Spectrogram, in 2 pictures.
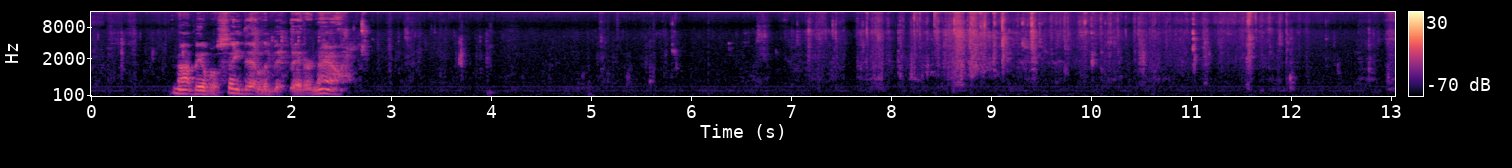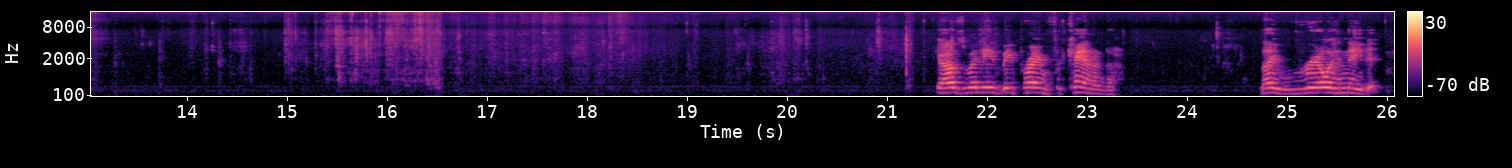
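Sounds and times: paper wrapper crinkling: 0:01.6 - 0:04.0, 0:06.6 - 0:21.5
chewing: 0:02.6 - 0:04.2, 0:04.9 - 0:16.9.

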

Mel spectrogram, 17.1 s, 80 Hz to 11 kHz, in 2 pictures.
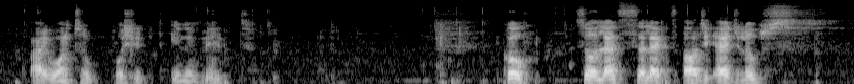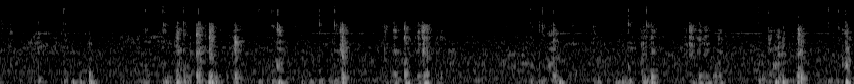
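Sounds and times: mouse and keyboard clicks: 0:08.9 - 0:12.9, 0:13.8 - 0:17.0.

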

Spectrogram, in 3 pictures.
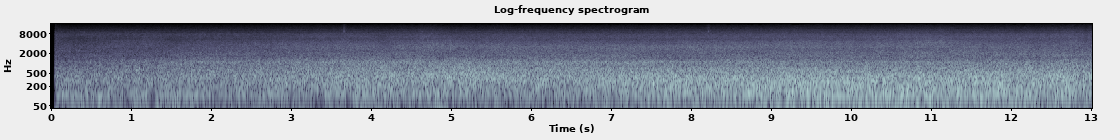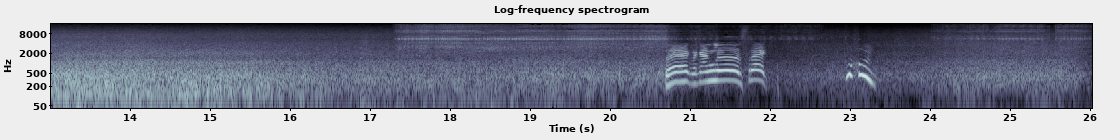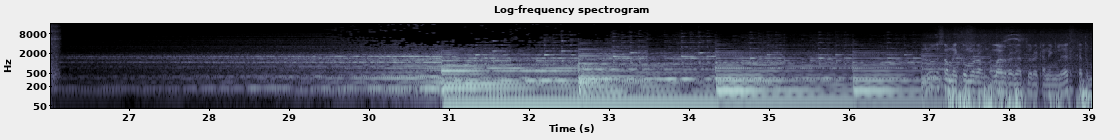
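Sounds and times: surf breaking on rocks: 0:03.4 - 0:26.1
fishing reel drag buzzing: 0:17.2 - 0:26.2.

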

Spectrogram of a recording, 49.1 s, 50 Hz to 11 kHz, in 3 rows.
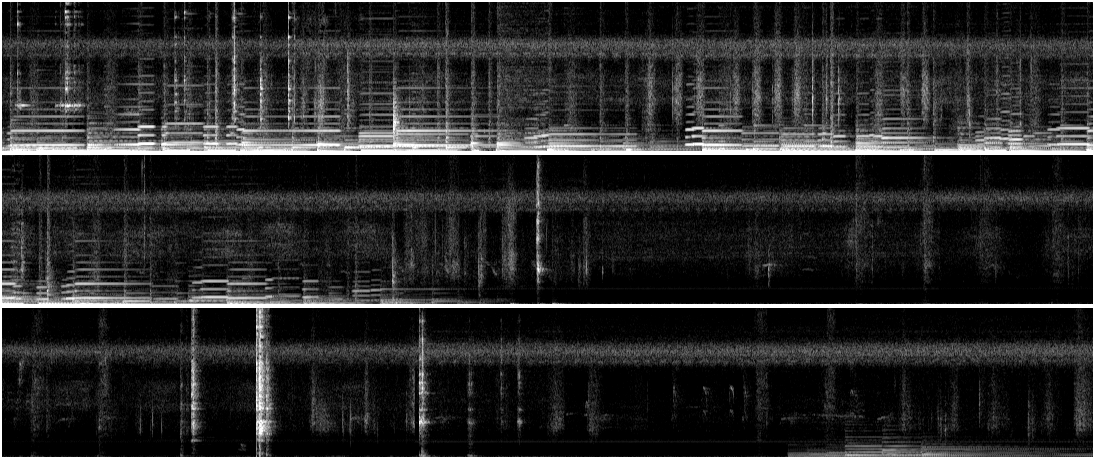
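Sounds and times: music: 0:00.0 - 0:24.0, 0:44.5 - 0:49.0
insects chorus: 0:00.0 - 0:49.0.

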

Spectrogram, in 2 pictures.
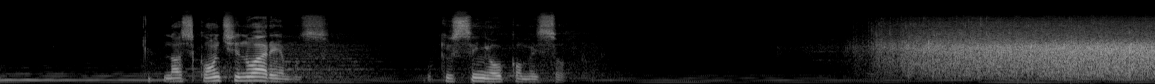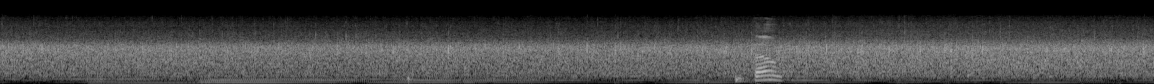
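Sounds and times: crowd applauding: 0:08.1 - 0:23.0.

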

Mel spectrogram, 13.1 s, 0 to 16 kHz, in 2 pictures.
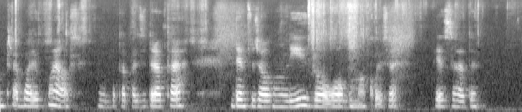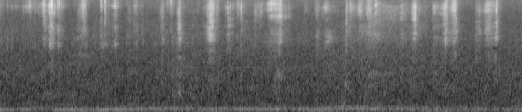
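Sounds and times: crackling rustles of leaves: 0:02.4 - 0:10.1.

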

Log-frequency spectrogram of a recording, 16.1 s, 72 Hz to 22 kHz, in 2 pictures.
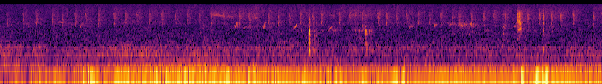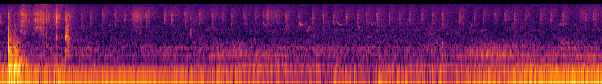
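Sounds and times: low steady hum: 0:00.0 - 0:16.0
faint clicks: 0:08.9 - 0:16.0.

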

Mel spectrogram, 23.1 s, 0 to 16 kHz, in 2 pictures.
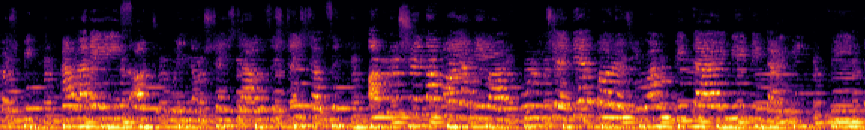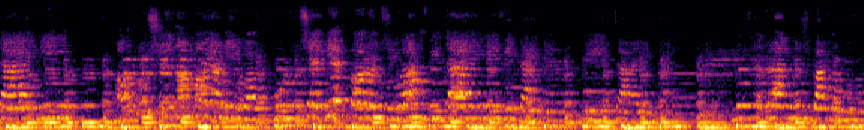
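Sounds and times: instrumental backing with bass line: 0:00.0 - 0:23.0
girls singing together: 0:13.1 - 0:18.8.

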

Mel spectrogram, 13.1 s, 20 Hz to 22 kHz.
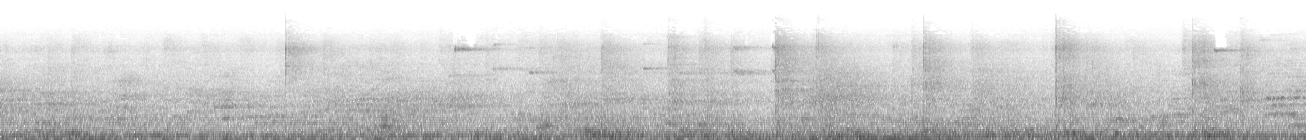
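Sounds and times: shoes squeaking on court floor: 0:04.5 - 0:07.8.

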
